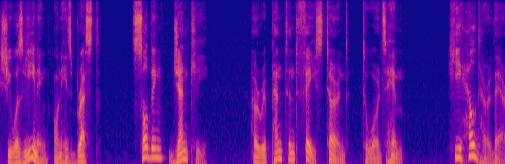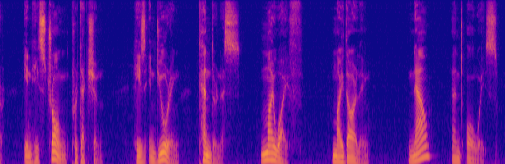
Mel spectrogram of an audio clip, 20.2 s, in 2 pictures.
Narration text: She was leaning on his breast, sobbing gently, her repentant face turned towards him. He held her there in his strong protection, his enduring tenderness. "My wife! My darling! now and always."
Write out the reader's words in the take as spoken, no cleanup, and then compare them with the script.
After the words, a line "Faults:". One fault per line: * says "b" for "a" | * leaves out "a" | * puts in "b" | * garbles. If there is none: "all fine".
She was leaning on his breast, sobbing gently, her repentant face turned towards him. He held her there in his strong protection, his enduring tenderness. "My wife! My darling! now and always."
Faults:
all fine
